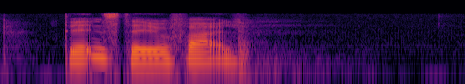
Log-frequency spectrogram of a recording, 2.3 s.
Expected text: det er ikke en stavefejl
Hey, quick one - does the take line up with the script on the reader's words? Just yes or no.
no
